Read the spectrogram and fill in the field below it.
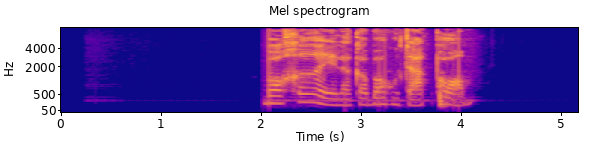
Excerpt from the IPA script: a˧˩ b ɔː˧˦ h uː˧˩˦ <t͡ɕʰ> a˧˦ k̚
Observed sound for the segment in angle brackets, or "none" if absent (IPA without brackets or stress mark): t͡ɕ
